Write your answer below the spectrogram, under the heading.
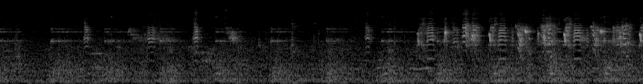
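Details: Chorus of several finch species: scattered high chirps and tweets at first, then a dense run of quick, sharp, repeated high notes and short trills in the last two seconds, with a faint background hiss.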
